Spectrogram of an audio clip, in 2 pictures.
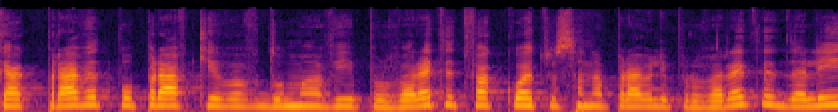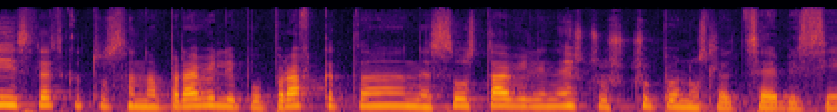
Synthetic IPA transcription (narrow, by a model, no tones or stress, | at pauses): kak̚pɾavʲət̪̚popɾafkivəvd̪oməviːpɾovɛɾɛt̪ɛt̪ovakoɛt̪osənɐpɾavilipɾovɛɾɛt̪ɛd̪ɐlislɛt̪kɐt̪ɔsənɐpɾavilipopɾafkət̪ənɛsəost̪avilinɛʃt̪oʃt͡ʃupɛnoslɛt̪sɛbɛsi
